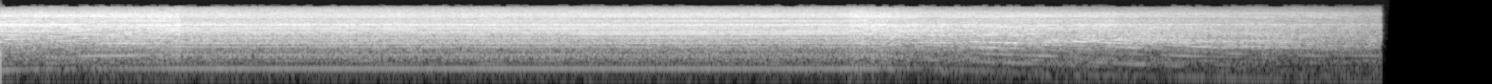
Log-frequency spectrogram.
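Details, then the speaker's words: Loud, steady high-pitched whine of a cast saw that then winds down, shown to kindergartners for cast removal; its vibrating blade does not cut skin, and it is loud because it sucks up cast dust. "this is the cast saw the cast saw is very loud because it is sucking up all of the dust from the cast and I want you to hear how loud the saw actually"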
